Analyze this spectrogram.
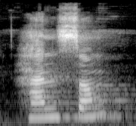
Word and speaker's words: handsome: in do sad hidden it is silent in the words like handkerchief handsome if we see elepant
